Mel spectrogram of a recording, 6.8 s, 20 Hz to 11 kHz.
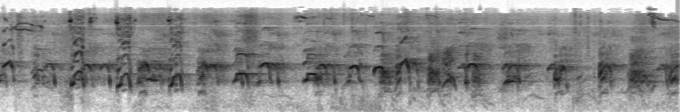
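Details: Several Samoyeds in a dryland carting team yelp and bark in rapid overlapping bursts at the start of a winter run, 10 degrees F; high, excited barks roughly several per second, little background noise.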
